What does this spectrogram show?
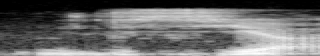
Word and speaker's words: всё: And then E with the two dots looks like an E is a ё.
